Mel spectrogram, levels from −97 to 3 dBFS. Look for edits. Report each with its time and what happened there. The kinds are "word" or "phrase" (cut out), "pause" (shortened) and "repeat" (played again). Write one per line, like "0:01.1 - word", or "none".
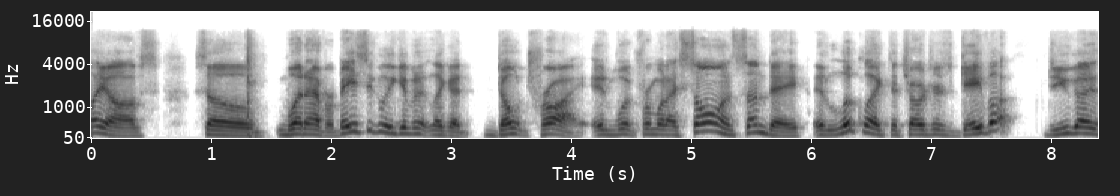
0:01.5 - pause
0:06.0 - pause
